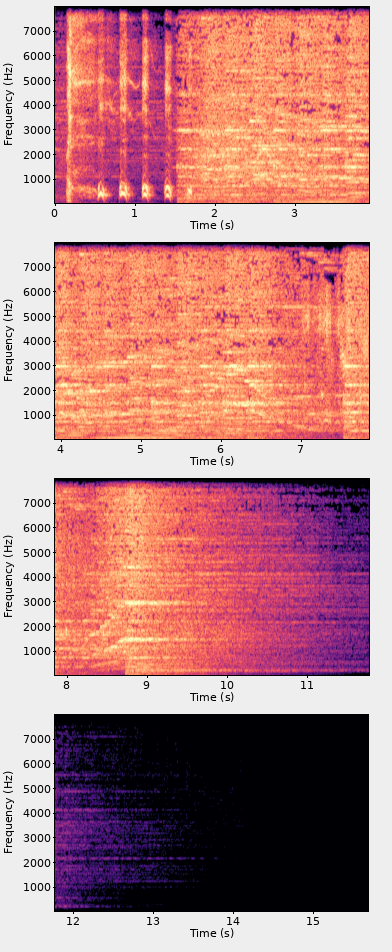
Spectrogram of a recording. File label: Spooky Santa Trailer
